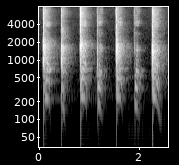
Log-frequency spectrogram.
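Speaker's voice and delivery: every "ta" hit loud and strong; counting eighth notes aloud with accents; accent on each beat. Shown as a demonstration. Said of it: "j'ai mis un accent fort sur chaque temps".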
